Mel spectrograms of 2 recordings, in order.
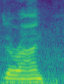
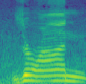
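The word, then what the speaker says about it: Zohran: I got to say his name right, Zoran.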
